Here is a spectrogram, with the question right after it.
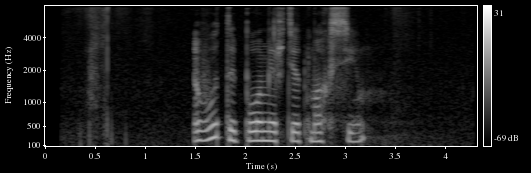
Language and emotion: Russian, sad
